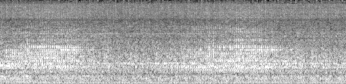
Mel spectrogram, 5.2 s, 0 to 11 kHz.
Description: This is the sound of a bad water pump on a 5.7 L Hemi.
